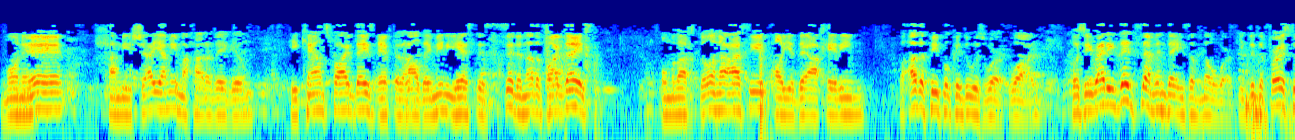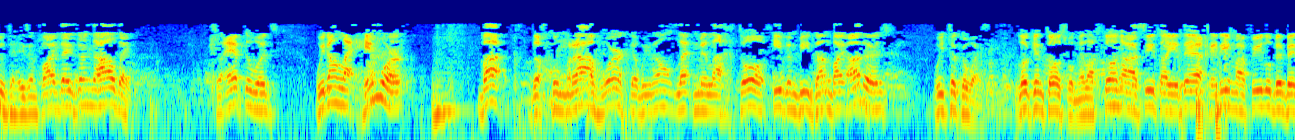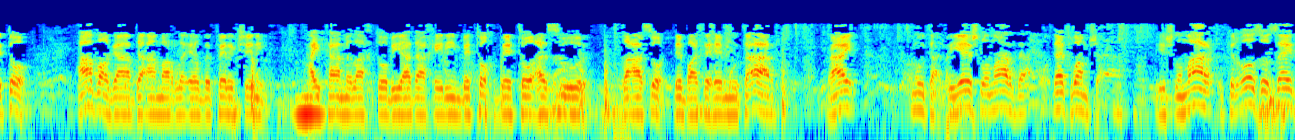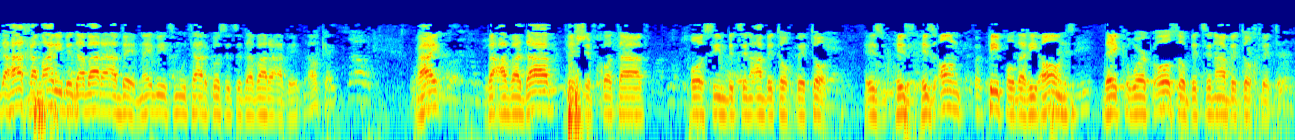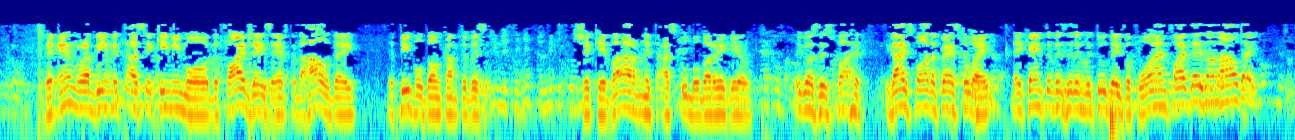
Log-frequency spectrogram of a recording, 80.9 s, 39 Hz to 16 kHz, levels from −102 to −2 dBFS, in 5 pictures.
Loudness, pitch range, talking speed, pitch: -28 LUFS, 120-155 Hz, 125 wpm, 130 Hz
